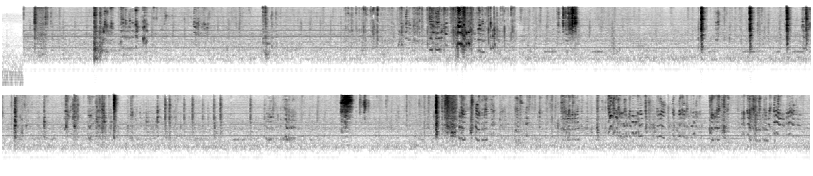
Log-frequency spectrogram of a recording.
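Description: Scattered light clanks, clicks and knocks of a bare motorcycle frame and wheels being handled and set onto a metal lift table, with louder clusters a few seconds in and again near the middle-to-end. Under it runs a steady faint high hum, and the sound is thin with no bass.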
